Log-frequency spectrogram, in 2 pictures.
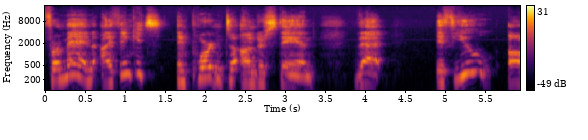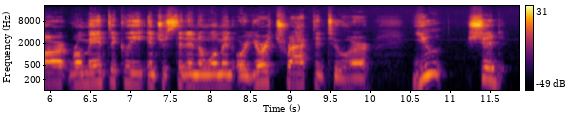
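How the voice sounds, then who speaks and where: A man speaks very slowly at a fairly high pitch with lively intonation. There is noticeable background noise. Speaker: dating coach. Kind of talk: advice monologue.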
